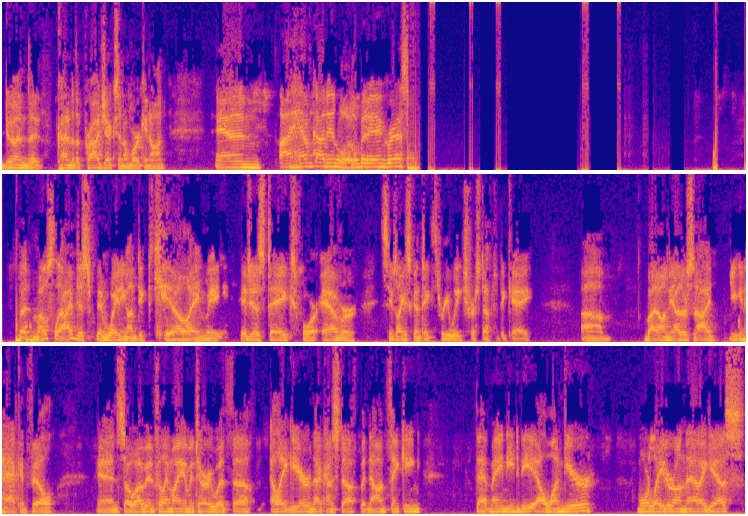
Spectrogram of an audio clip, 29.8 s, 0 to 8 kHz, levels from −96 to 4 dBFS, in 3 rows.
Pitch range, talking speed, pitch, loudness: 115-135 Hz, 185 wpm, 125 Hz, -11 LUFS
